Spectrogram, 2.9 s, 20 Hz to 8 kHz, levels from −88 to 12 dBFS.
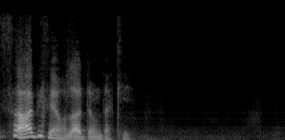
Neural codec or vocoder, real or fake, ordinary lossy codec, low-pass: codec, 24 kHz, 0.9 kbps, DualCodec; fake; none; 7.2 kHz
